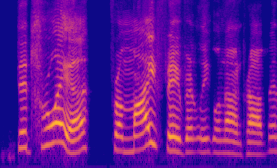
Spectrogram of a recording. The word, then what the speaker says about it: DiTroia: how do you say your last name detroya detroia from my favorite legal nonprofit i do play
